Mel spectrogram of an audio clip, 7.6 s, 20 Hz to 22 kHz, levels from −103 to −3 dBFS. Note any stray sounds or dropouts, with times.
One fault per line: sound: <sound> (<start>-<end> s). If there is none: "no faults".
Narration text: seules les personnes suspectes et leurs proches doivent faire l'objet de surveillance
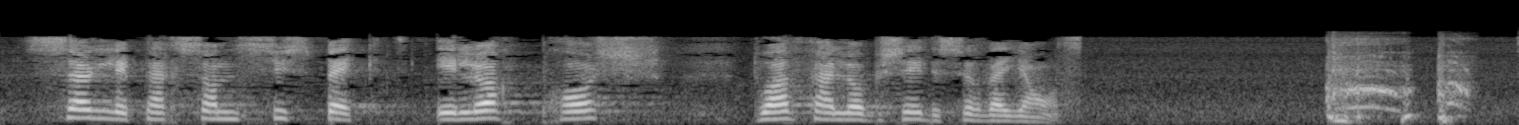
sound: cough (6.6-7.4 s)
